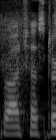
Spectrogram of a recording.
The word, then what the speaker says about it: Rochester: Rochester.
